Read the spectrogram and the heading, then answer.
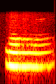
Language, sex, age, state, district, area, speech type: Assamese, female, 18-30, Assam, Charaideo, urban, conversation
